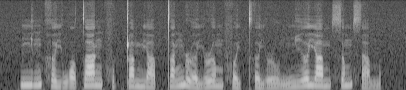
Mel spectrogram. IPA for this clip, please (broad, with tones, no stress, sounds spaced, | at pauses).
ɲ ə˧˥ ŋ h ə˨˩ j w ɔ˨˩˨ t̪ aː˧ ŋ f ə˨˩ k̚ ʈ a˧ m j aː˨˩ p̚ t̪ a˧˥ ŋ ɹ ə˨˩˨ j ɹ ə˧ m f ə˨˩˦ j t̪ʰ ə˨˩ j ɹ u˨˩˨ n ɲ i˧˥ ə̯ j a˧ m s ə˧˥ m s a˨˩˨ m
